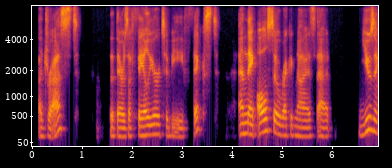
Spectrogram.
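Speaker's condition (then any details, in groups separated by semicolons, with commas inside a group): No condition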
